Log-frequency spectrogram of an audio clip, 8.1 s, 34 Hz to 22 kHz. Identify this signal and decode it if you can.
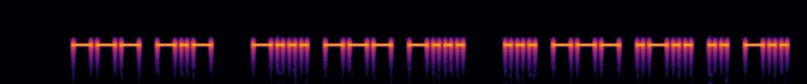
Morse code, heard as a keyed tone, about 20 wpm, 700 Hz. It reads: OK BOB SOLID
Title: Practice QSO - Exchange 3 - More Info - 20wpm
